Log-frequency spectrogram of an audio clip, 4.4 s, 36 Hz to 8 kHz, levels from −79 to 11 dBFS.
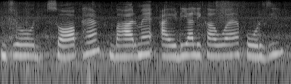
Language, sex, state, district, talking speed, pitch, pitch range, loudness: Hindi, female, Jharkhand, Deoghar, 165 wpm, 225 Hz, 220-240 Hz, -17 LUFS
